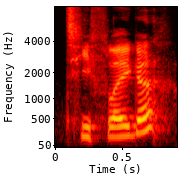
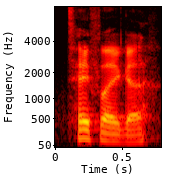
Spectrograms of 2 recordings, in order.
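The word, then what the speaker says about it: Tiefflieger: It's pronounced more like Typhligger. Oh. Is that because it's German? Interesting. Oh, it is German. Typhligger.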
